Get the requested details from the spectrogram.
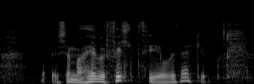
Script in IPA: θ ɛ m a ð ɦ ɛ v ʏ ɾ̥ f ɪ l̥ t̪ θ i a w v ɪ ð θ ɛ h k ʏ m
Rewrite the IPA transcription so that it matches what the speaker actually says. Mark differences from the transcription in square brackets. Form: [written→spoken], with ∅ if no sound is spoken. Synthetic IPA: [θ→s] ɛ m a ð ɦ ɛ v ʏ ɾ̥ f ɪ l̥ t̪ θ i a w v ɪ ð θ ɛ h [k→c] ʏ m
